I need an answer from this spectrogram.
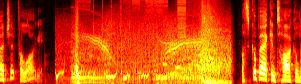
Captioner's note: machine whirs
